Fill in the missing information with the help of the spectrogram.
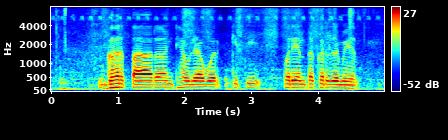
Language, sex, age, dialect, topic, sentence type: Marathi, male, 18-24, Standard Marathi, banking, question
